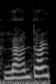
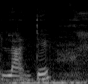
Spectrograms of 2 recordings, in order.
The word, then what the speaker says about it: Lantite: And that some people pronounce it as Lantite and some people call it as Lante.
